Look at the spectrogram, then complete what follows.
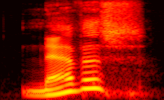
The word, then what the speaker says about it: Navis: And that is, am I pronouncing it right? Is it Navis? Exactly.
